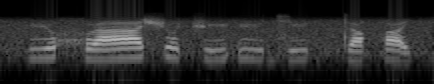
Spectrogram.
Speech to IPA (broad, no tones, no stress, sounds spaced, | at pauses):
y χʷ aː ʃ o t͡ʃ y ʔ yː d͡z yː tː ʊ qʷ i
